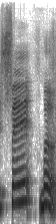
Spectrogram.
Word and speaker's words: Faber: It's written F-A, like in Vietnamese A. It's like cafe in French, pronounce it like A in French. And B and is pronounced more or less like like in urgent. So I say Faber.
